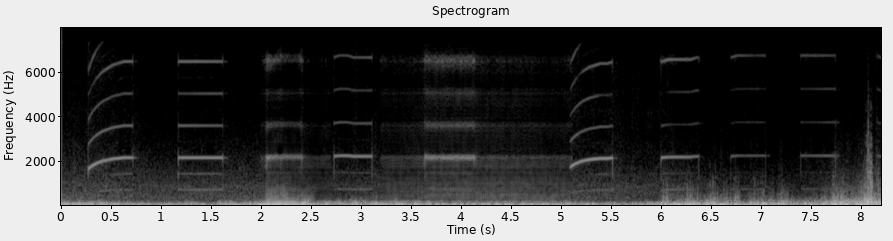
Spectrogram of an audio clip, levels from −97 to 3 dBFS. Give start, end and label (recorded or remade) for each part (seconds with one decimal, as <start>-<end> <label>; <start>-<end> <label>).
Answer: 0.0-2.0 recorded; 2.0-2.7 remade; 2.7-3.2 recorded; 3.2-5.1 remade; 5.1-8.2 recorded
